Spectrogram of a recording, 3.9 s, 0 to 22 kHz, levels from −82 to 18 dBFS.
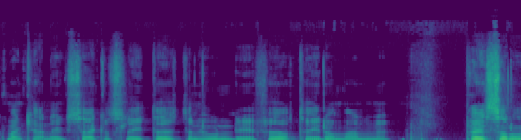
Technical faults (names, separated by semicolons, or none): automatic gain rising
